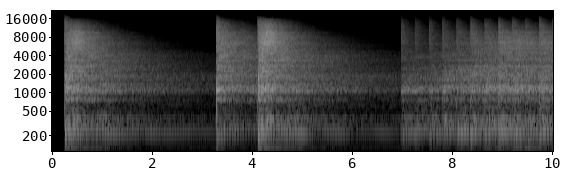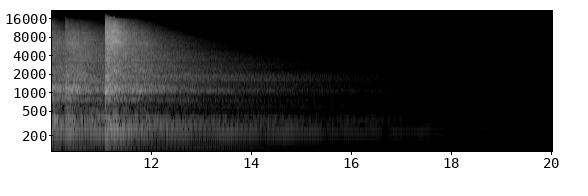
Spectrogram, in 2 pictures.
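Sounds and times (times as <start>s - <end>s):
custom 20-inch china cymbal: 0.3s - 14.5s.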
